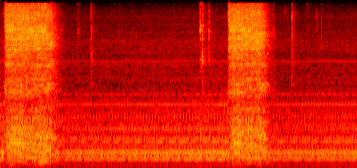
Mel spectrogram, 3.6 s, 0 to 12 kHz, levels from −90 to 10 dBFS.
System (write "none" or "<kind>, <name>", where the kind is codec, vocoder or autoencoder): none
